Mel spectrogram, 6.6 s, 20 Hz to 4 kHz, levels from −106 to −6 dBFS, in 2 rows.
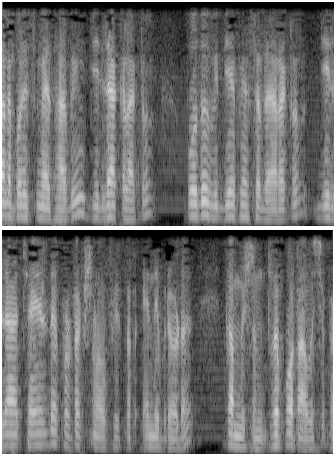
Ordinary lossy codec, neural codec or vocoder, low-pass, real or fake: none; none; 3.6 kHz; real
